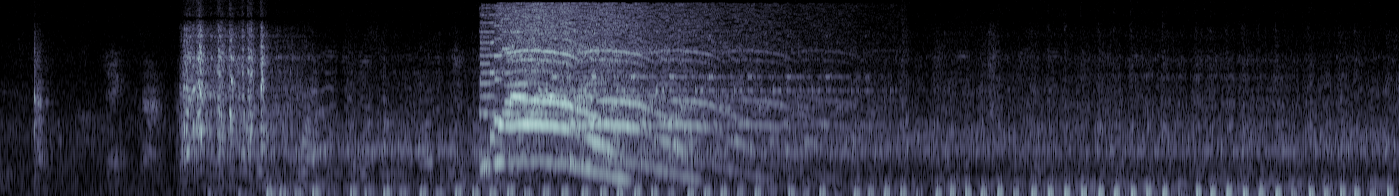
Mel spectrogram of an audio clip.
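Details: Motorcycle after cleaning the spark plug to fix hard starting: short crank, catches at once and settles into an even putt-putt of about four beats a second; starts and idles normally.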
